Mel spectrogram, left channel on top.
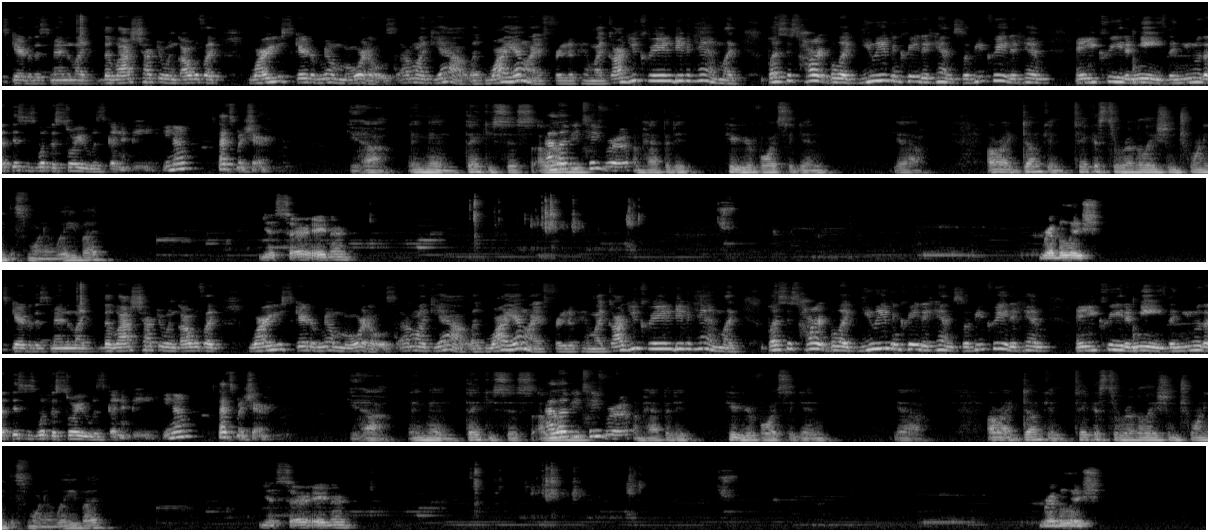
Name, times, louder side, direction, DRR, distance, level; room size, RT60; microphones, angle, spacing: voice 1, 0.0-10.4 10.7-13.9 14.2-14.7 17.5-18.3, right 1 dB, 5° left, 1.5 m, -25 dB
voice 2, 15.5-17.9 18.4-19.0 19.3-20.3 21.0-21.3 21.6-25.1, left 1 dB, 30° left, 1.0 m, -29 dB
voice 3, 26.7-27.6 28.3-28.4 29.5-29.7 30.4-30.5 31.3-31.4 33.3-33.7 34.5-35.1, left 4 dB, 60° left, 0.6 m, -26 dB
4.9 x 3.2 x 2.7 m
head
